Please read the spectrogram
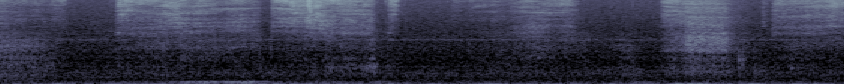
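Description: Fine paintbrush stroking alcohol ink onto Grafix Durabright polypropylene film: about five faint, brief swishes of bristles on the slick surface.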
